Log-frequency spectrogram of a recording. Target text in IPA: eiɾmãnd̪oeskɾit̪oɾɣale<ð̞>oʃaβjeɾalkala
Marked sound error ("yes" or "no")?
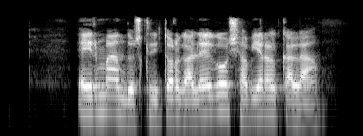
yes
